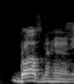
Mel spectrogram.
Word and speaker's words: Brosnahan: Brosnahan, yeah.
